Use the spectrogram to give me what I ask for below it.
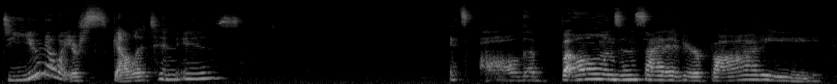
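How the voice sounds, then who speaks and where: A woman leading a children's storytime, reading a picture book aloud in a gentle, expressive way and asking the little listeners playful questions. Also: mid-range voice, takes it slowly.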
